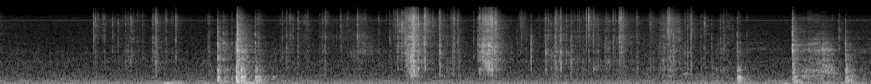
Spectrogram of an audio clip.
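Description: A foil trading-card pack snipped with scissors and then pulled open by hand, the wrapper crinkling and tearing in short bursts, strongest about four and five seconds in. A brief thump about two and a half seconds in.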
